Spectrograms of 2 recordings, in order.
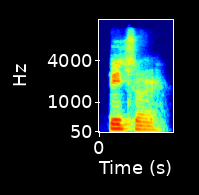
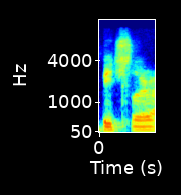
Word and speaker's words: Baechler: How is it pronounced? Beechler. It's spelled Baechler, though. Yeah, I think it's still pronounced Beechler.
